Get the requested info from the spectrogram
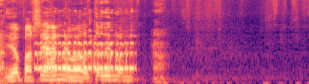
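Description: A person's voice: a loud, drawn-out, wavering vocal sound for about the first two seconds, a brief sound just after, then quiet room tone.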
